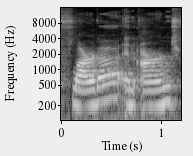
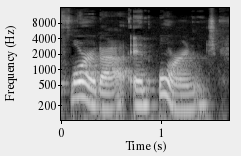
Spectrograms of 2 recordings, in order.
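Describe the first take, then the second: First: The vowels sound like a New York accent. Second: The vowels sound like a general American accent. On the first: This is how the speaker used to say it. The speaker calls it wrong. "I said Florida and orange for a long time and got made fun of by my husband" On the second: This is how the speaker has trained herself to say it. The speaker calls it right. "have trained myself to say Florida and orange"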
